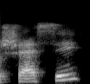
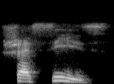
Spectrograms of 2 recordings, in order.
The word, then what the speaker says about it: chassis: kind of an exception chassis we mentioned it in the lecture last week is the word which has a different pronunciation but the same spelling in plural so chassis is chassis but spells the same this is from french scarf is in the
